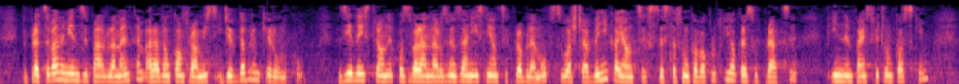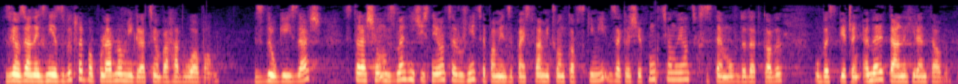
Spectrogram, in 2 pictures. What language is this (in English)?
Polish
